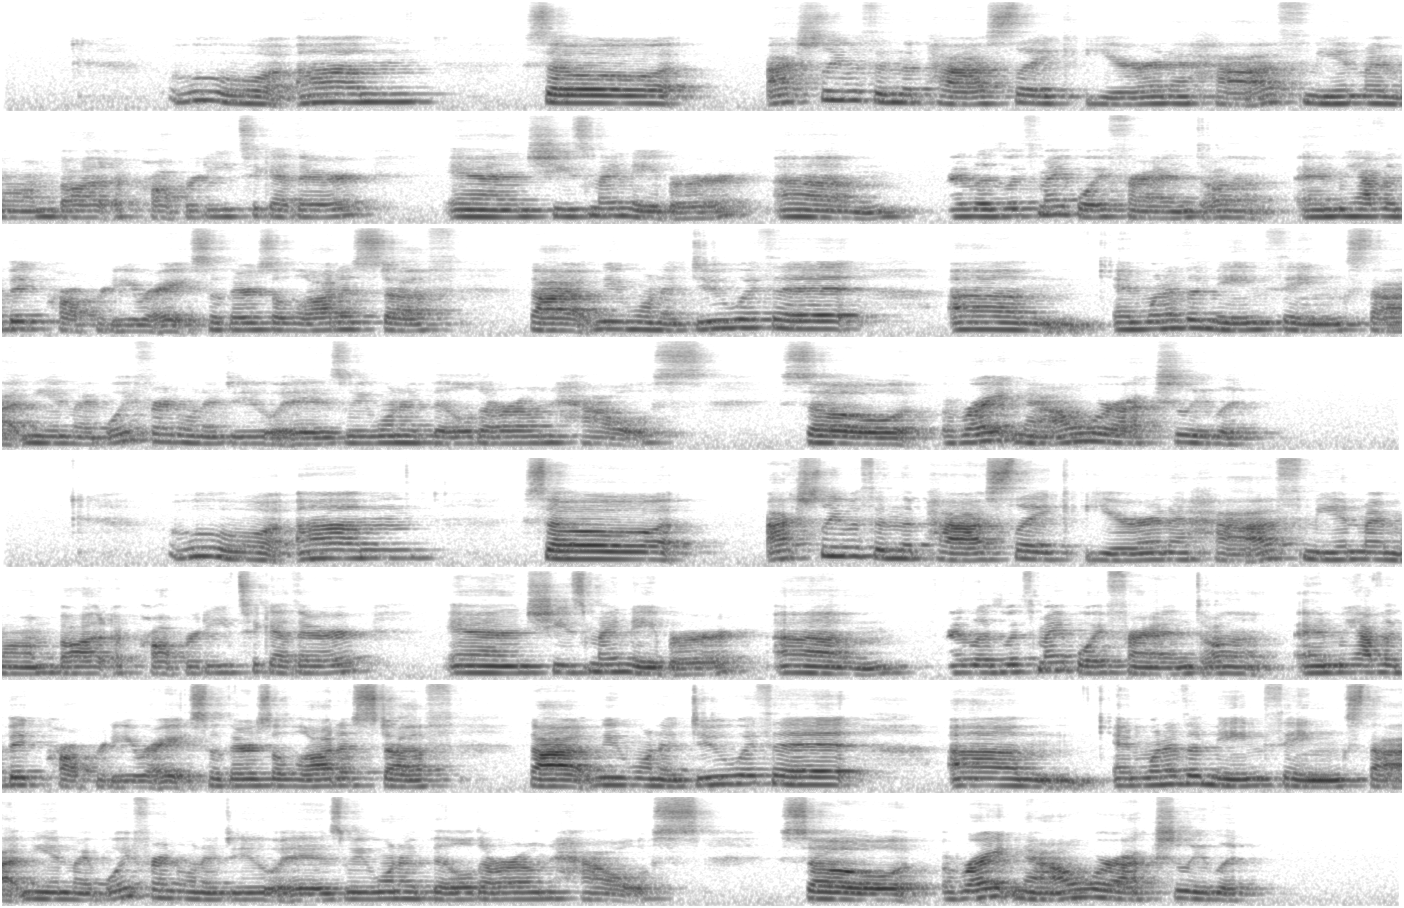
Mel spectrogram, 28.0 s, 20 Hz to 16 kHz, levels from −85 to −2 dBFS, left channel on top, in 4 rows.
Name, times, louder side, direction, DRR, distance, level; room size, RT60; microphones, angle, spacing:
voice 1, 0.8-2.1 2.6-3.4 3.8-8.8 9.2-11.5 11.7-16.2 16.6-24.5 24.9-27.2, right 3 dB, 45° right, 4 dB, 1.5 m, -31 dB
18.5 x 8.3 x 2.9 m, 0.43 s
head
